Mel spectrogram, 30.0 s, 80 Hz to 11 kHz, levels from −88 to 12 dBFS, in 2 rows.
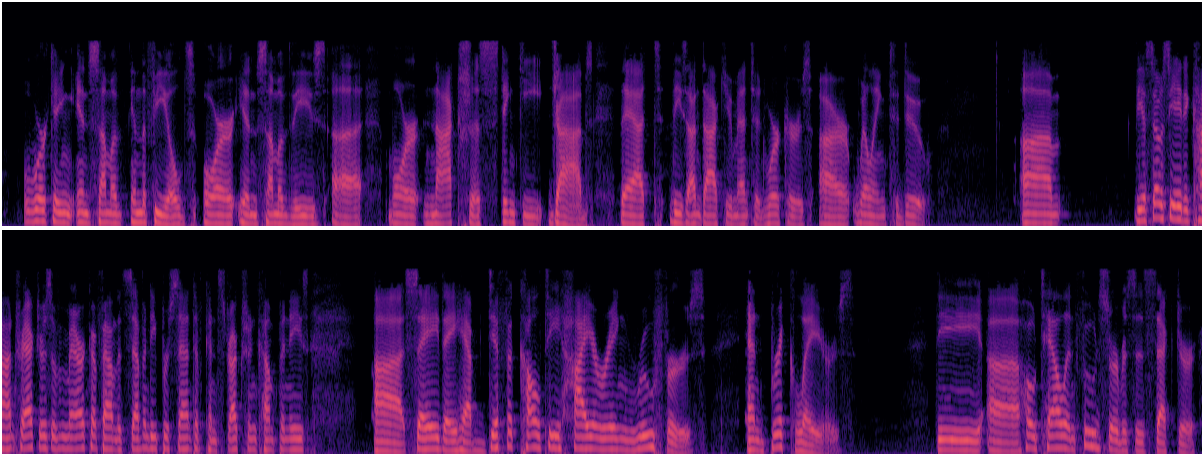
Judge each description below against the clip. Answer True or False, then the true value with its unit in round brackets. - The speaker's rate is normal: False (105 wpm)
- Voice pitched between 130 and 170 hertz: True (135 Hz)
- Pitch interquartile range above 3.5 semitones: True (5.3 semitones)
